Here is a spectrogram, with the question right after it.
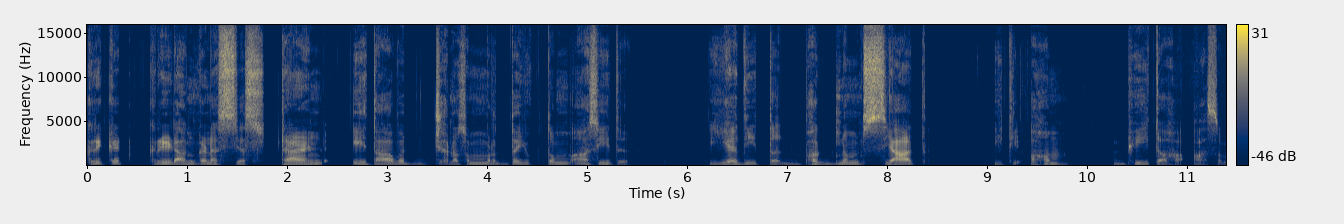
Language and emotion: Sanskrit, fearful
